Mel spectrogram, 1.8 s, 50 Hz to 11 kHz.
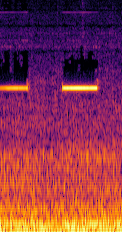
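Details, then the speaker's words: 2020 John Deere 3046R tractor loader backhoe, 260 hours, diesel idling: high steady reverse alarm beeps about once a second, half a second on, half off; backup alarm working normally. "It's a nice addition if you're working around the house, give your family notice, or if you're a construction guy working with employees, letting them know you're backing up."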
